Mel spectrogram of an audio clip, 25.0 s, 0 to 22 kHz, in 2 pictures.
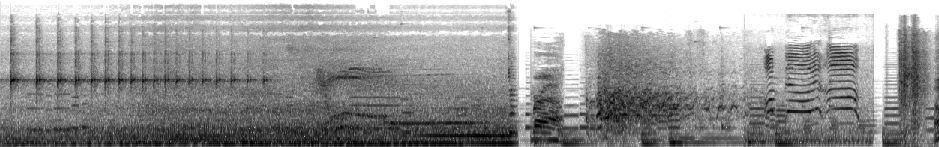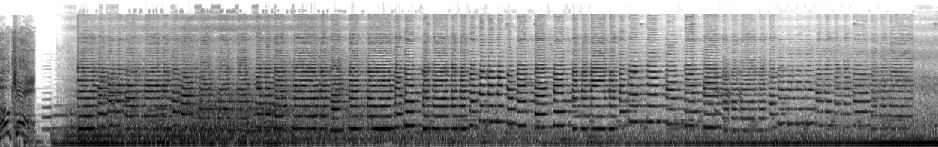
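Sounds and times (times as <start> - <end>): low engine rumble: 0.0 - 6.9, 13.3 - 25.0
multi-tone bus air horn tune: 0.0 - 6.9, 13.3 - 24.8.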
